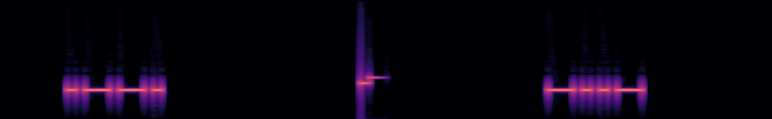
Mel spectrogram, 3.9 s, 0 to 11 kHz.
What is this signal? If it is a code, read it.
Morse code, heard as a keyed tone, about 27 wpm, 700 Hz. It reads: P X
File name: Single-Letter-Number-28wpm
